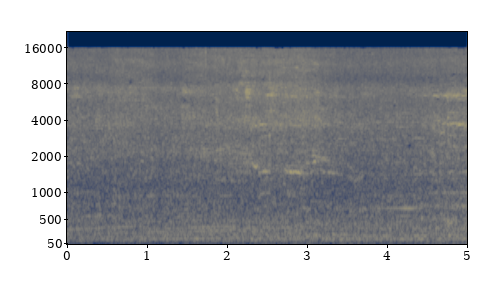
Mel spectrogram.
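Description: City street traffic at a busy junction: motorcycle and car engines running past, with the chatter of a crowd mixed in.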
